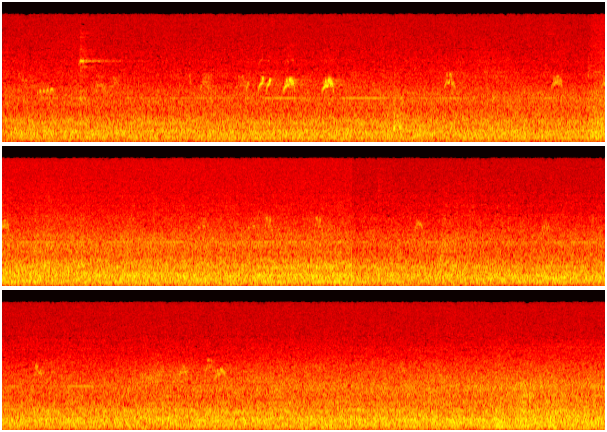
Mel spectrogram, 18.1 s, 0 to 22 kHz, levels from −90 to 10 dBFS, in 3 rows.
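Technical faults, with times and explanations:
2.45 s, damaged data in a compressed stream: a short blip cuts across the sound. Corrupted bytes in the compressed data made the decoder misread the frames at that point and lose sync until it found the next valid frame header.
5.89 to 9.53 s, doubled audio track: a second, equally loud copy of the sound trails about half a second behind, dry and full-band, appearing and vanishing abruptly. This likely comes from the same audio being mixed in twice through a slower path or a misaligned edit.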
